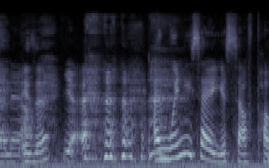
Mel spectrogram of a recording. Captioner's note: laughs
